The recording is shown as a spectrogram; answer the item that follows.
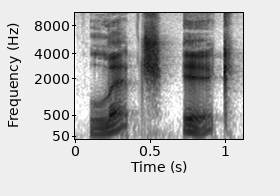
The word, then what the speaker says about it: Ledaig: Pronounced lechic. Oh, lechic.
